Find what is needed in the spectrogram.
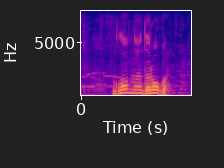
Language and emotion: Russian, neutral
